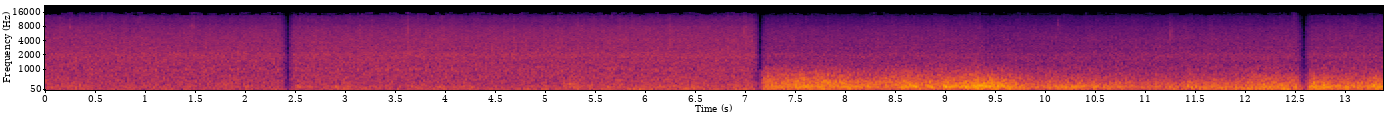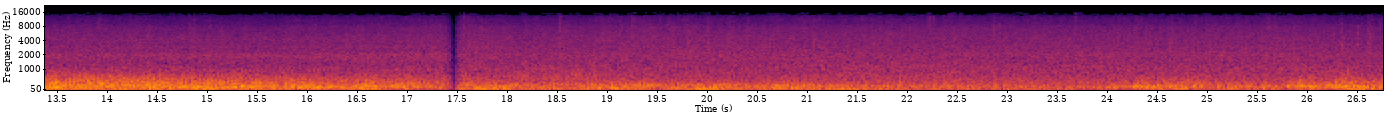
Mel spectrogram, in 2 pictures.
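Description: Steady rain hiss, then about seven seconds in thunder breaks out suddenly and rumbles on over the rain, loudest at first and swelling and easing for the rest of the time.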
